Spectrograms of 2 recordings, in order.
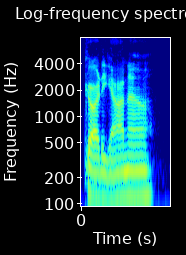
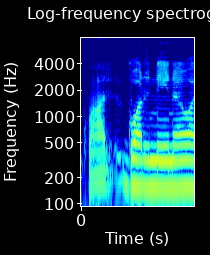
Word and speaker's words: Guadagnino: Guadagnino, I think, Guadagnino. Is how it's pronounced.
